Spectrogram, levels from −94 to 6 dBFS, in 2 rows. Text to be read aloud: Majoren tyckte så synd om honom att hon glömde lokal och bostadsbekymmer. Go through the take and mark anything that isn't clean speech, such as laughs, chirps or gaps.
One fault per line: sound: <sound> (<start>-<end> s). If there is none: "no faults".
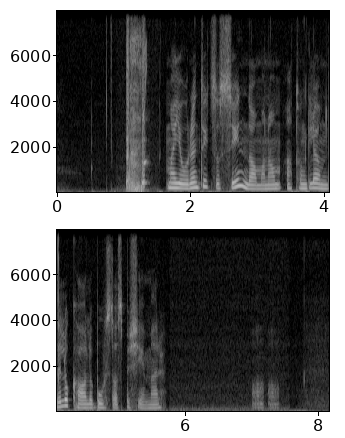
sound: cough (1.0-1.4 s)
sound: laugh (7.0-7.4 s)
